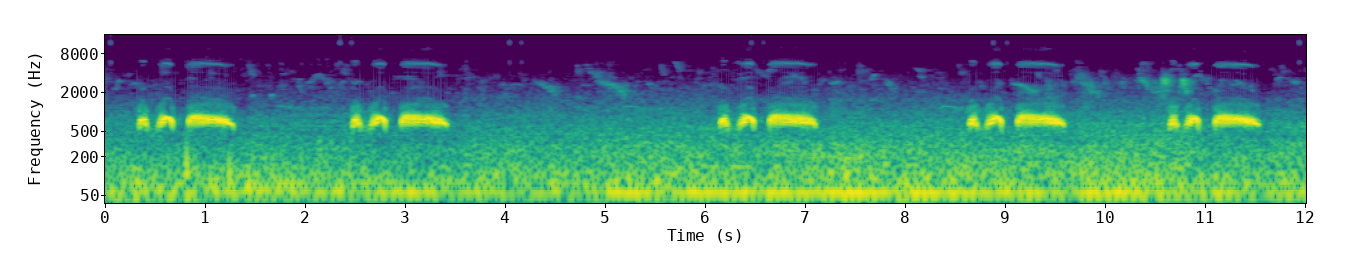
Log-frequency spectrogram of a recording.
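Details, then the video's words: Spotted dove used as a lure, cooing in repeated three-part phrases, two short notes and one long note, roughly every two seconds across five phrases, with faint chirps of other birds above. "Tiếng chim cu gáy gọi hay / เสียงต่อนกเขาได้ผล100%"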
